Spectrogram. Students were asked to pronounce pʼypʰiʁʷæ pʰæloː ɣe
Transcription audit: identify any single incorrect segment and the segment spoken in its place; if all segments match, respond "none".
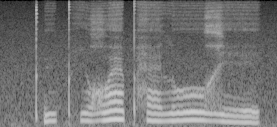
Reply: none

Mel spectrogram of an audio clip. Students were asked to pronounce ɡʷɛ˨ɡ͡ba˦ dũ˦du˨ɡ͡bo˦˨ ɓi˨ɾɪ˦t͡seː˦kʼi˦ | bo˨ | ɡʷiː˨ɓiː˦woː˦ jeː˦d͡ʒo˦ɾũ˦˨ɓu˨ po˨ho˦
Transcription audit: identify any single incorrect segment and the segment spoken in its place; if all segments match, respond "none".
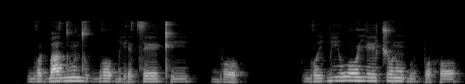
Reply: d͡ʒ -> t͡ʃ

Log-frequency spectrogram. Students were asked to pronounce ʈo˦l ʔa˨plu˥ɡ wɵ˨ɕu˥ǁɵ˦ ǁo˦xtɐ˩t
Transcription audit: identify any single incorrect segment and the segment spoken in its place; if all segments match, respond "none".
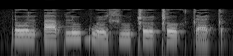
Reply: ʈ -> ɾ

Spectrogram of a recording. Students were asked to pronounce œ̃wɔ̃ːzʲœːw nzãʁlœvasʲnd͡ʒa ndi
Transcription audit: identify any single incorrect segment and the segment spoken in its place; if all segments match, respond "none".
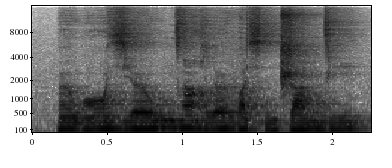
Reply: none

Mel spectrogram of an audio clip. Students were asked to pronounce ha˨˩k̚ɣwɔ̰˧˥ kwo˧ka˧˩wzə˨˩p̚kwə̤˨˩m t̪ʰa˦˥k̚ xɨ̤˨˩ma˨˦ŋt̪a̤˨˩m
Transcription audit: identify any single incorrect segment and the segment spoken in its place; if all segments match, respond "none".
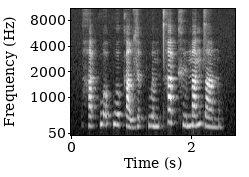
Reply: ɣ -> h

